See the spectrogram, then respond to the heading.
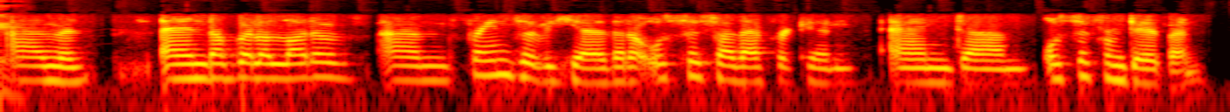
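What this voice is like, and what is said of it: South African accent. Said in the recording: “I'm so glad your accent has remained.”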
